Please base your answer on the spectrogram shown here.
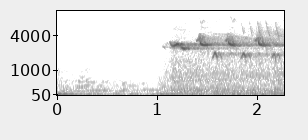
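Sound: birds singing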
